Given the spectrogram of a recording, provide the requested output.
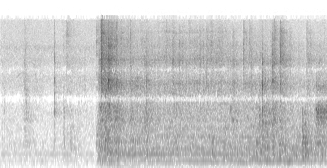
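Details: Garage door opener running after the door hinges were lubricated: a few clicks, then the door rattles and rumbles loudly as it travels over a steady motor hum; the lubrication made little difference.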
